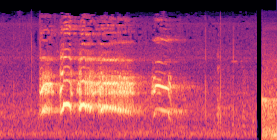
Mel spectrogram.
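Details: Rooster crowing in the morning in Thailand: one loud, harsh cock-a-doodle-doo in several stepped syllables, then a shorter tail note, before a brief burst of other sound.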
